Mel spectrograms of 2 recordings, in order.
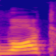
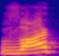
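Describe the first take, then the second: First: The vowel is a rounded 'aw'. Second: The vowel is an open, unrounded 'ah'. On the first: The speaker calls it right. "वॉट होता है" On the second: The speaker calls it wrong. "वाट नहीं होता है"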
